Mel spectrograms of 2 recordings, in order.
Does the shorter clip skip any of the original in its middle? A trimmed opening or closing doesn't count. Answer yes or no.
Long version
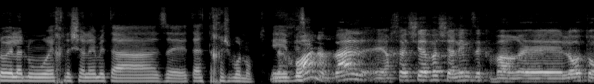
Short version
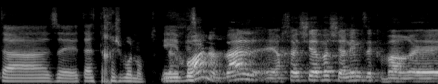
no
